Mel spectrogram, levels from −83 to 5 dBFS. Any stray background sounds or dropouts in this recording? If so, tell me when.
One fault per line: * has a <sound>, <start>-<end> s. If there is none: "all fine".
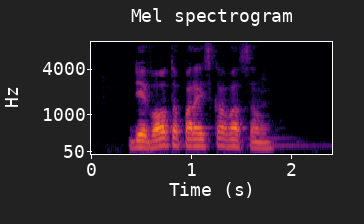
all fine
